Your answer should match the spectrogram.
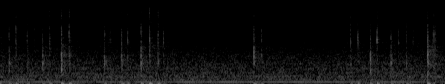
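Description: Faint computer keyboard typing: scattered, irregular soft key clicks.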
